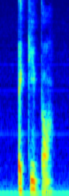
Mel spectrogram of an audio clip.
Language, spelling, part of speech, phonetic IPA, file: Polish, ekipa, noun, [ɛˈcipa], Pl-ekipa.ogg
